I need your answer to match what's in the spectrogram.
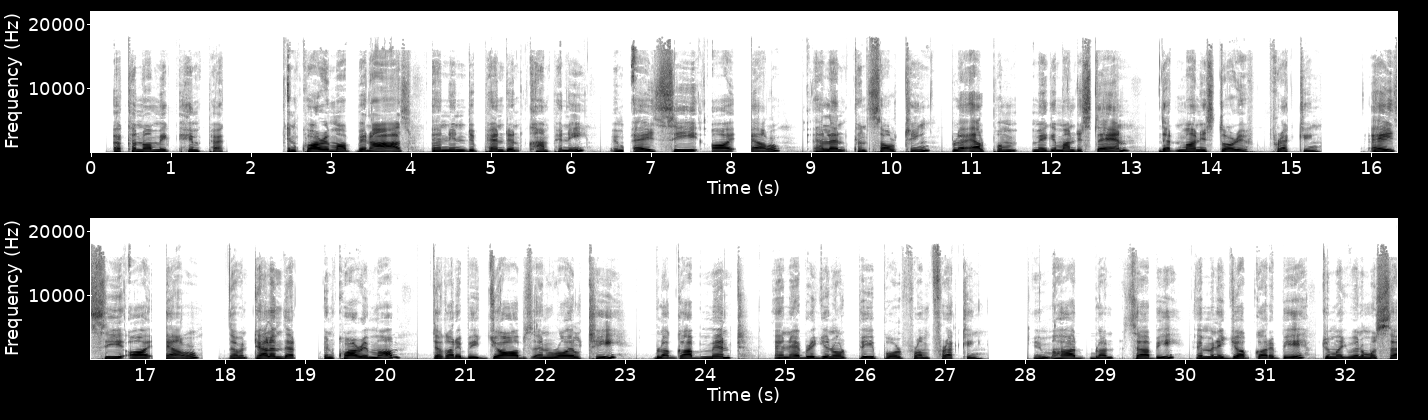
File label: Kriol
